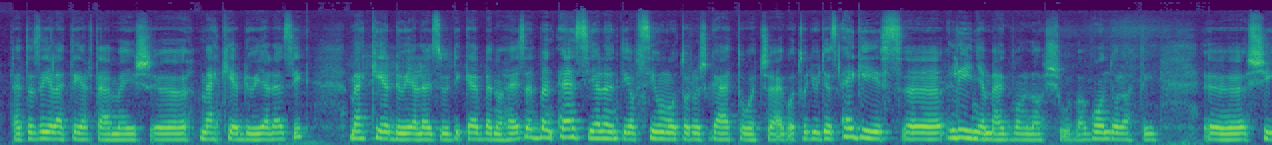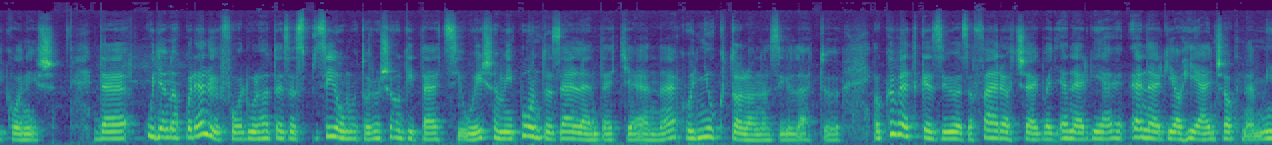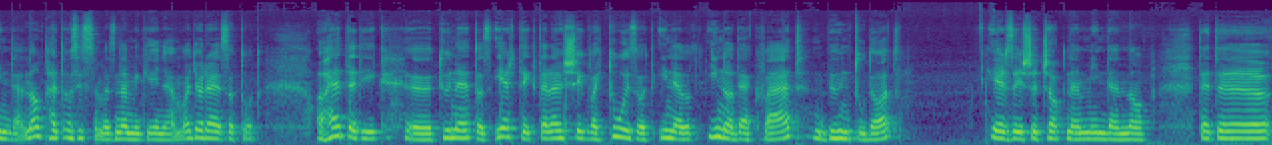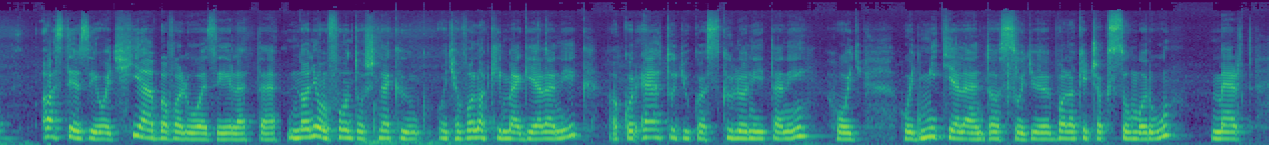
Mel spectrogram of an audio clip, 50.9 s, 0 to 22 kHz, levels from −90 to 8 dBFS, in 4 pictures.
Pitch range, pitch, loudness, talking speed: 170-200 Hz, 185 Hz, -15 LUFS, 130 wpm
